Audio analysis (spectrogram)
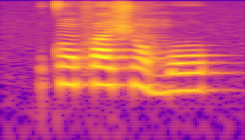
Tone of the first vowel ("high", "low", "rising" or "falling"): high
